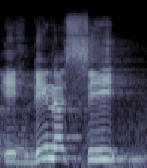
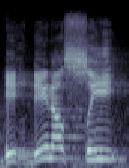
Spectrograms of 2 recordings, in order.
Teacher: Ada sin, ada ham, sad pun ada hams. Cumanya sin bersifat dengan istifal, sad bersifat dengan isti'la, tebal. · Sin dia nipis, sad dia tebal.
